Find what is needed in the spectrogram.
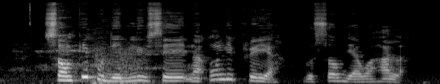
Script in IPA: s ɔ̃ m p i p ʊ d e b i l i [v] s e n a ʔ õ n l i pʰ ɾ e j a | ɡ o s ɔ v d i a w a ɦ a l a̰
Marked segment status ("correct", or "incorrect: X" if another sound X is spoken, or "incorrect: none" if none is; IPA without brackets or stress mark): correct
